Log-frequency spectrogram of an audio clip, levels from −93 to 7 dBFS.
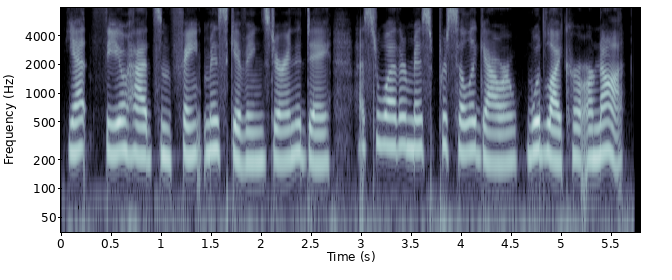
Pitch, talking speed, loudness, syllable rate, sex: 225 Hz, 205 wpm, -18 LUFS, 5.2 syllables/s, female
